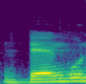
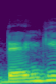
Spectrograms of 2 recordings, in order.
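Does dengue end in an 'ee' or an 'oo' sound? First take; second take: oo; ee. First: The word ends in an 'oo' sound. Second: The word ends in an 'ee' sound. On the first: The speaker calls it wrong. "डेंगू नहीं होता है" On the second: The speaker calls it right. "डेंगी होता है"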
